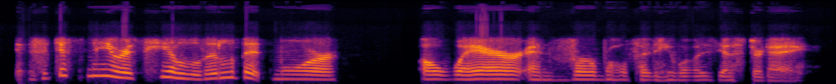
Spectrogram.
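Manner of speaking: speaking in a whisper. Voicing a character who asks the group about another: whispering. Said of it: "whispers to them".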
